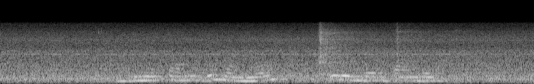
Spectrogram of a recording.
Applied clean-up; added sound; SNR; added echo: none; Mechanisms; 2 dB; reverberation time 0.4 s.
